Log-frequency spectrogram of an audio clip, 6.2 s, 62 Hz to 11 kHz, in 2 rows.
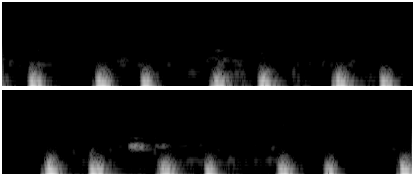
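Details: Normal heartbeat recorded late at night while resting in bed before sleep: soft, deep, steady paired thumps at about 68 beats a minute.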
